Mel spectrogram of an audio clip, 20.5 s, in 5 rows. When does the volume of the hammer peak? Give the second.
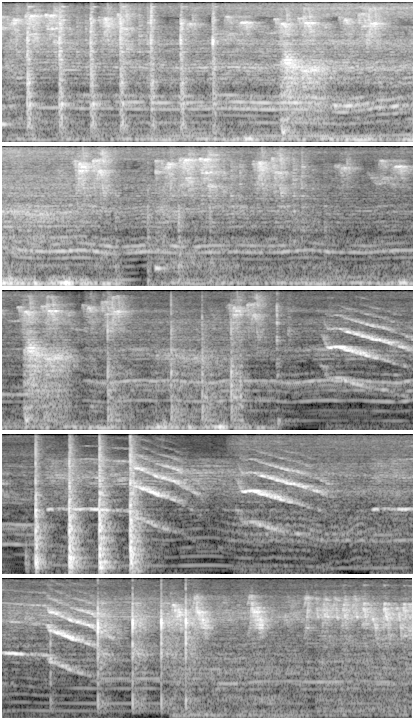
13 s.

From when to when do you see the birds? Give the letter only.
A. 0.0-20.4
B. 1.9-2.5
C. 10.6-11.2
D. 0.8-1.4
A.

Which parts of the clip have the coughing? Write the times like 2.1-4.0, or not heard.
10.6-11.2.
